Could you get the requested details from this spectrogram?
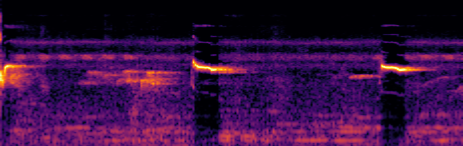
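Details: Tame hand-raised sooty-headed bulbul, opening its wings while calling to a rival: loud, clear whistled notes sliding down from high pitch, given about every two seconds, with faint chattering and a steady high hum between them.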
